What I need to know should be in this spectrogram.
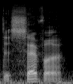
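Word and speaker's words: DeSeve: picard questions to sev whose name turns out to be pronounced de seva showing that riker was pronouncing his name wrong before well i'm going to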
